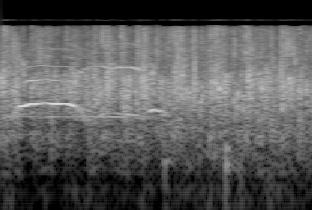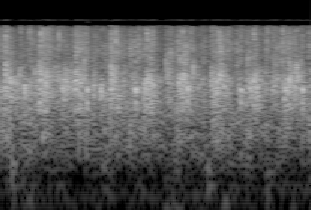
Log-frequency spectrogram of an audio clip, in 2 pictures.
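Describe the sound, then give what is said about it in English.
An audience applauds and cheers two contestants after a game at a live show: loud, dense clapping with a few high whoops near the start, continuing at an even level. “Cheer for Bethany and Dan.”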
